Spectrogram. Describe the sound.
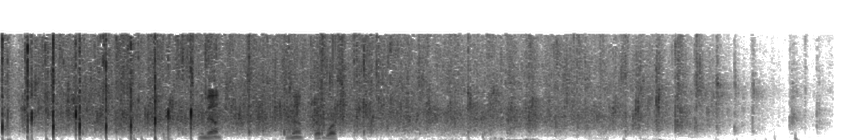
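A church audience at Grace Bible Fellowship breaks into sustained applause for a couple after a prayer of blessing, scattered sharp claps at first swelling into a dense wash, with a few voices calling out over it before it fades away.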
